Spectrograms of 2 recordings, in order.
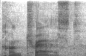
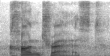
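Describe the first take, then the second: First: The stress is on the second syllable. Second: The stress is on the first syllable. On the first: The speaker calls it wrong. "she put the stress here on the wrong syllable" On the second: The speaker calls it right. "It's contrast"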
